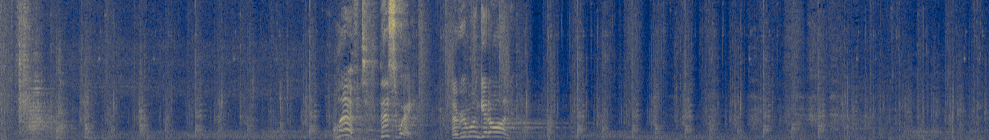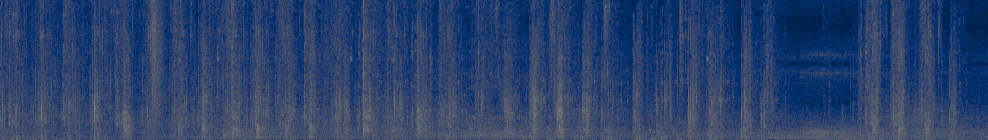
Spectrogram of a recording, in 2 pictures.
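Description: Heavy footsteps clank quickly on a metal floor.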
